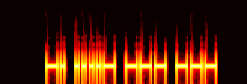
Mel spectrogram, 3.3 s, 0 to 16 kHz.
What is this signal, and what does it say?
Morse code, heard as a keyed tone, about 25 wpm, 700 Hz. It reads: N4OO
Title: Call Signs - 25wpm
